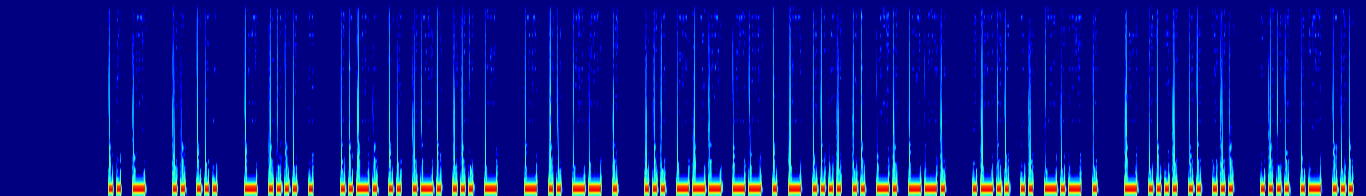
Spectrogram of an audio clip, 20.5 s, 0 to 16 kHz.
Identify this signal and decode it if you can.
Morse code, heard as a keyed tone, about 20 wpm, 700 Hz. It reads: IT IS THE FIRST TIME SOMETHING LIKE THIS HAS
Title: Sentences with 8-Word Phrases - Spoken Beginning - 20wpm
